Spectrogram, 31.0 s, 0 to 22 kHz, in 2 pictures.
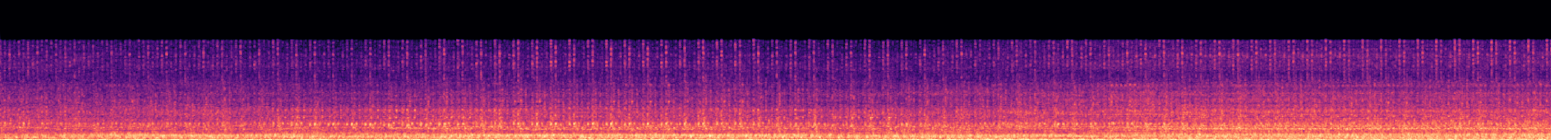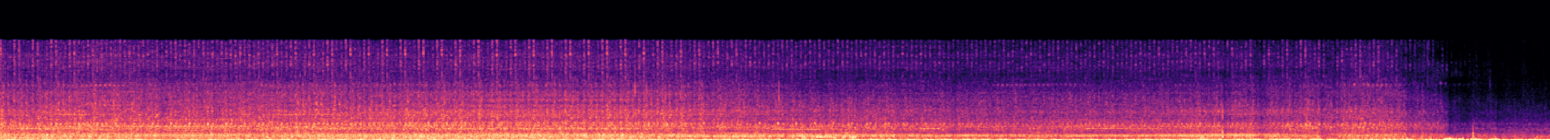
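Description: Subaru Impreza WRX's 2.0-litre turbocharged flat-four engine idling steadily, with an even low pulse.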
